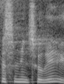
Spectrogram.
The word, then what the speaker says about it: chimichurri: souvent accompagné de, tu vas peut-être mieux le prononcer que moi, de chimichurri. Oui, c'est ça ? La sauce, chimichurri, exactement.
